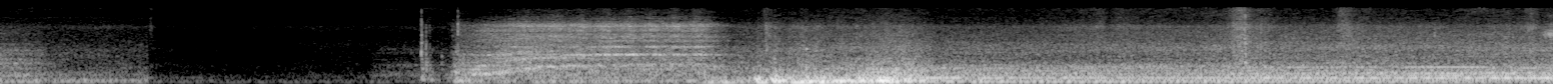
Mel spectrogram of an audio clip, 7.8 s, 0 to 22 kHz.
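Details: Kohler 7000 W generator in a bus, runs poorly, spark plugs gapped at .030: fires up after a pause and settles into a steady even run with no load, choke about halfway on; normal running.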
